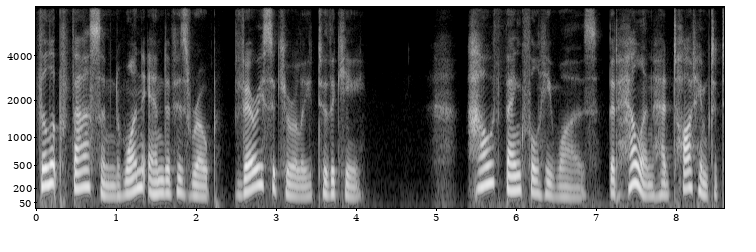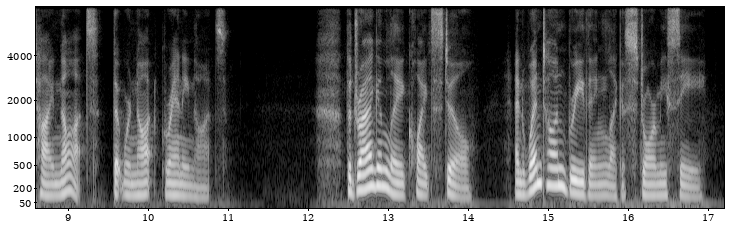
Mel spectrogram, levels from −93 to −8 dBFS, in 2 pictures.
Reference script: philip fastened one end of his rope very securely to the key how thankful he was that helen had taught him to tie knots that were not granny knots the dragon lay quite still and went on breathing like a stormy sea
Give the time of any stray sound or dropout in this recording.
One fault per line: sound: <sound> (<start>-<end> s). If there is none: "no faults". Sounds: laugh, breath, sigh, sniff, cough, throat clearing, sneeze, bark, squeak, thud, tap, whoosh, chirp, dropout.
no faults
